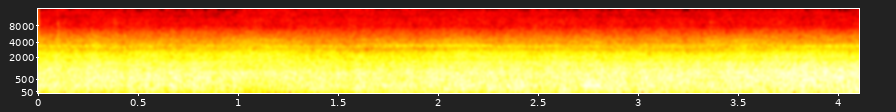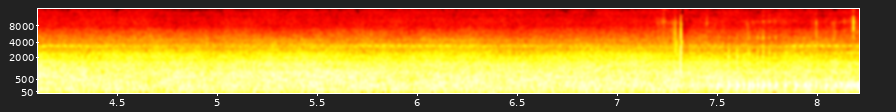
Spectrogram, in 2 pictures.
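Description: A steady engine drone with an even, humming pitch that swells a little around the middle.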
